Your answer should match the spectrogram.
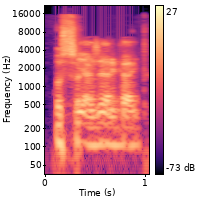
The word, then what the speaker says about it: Zadokite: Do you pronounce it Zadokite? Zadokite. Zadokite, okay. Mm-hmm.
